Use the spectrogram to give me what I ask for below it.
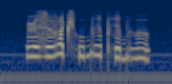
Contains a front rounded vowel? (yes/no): yes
